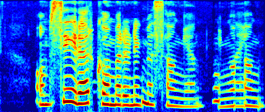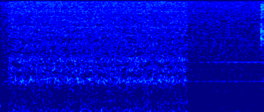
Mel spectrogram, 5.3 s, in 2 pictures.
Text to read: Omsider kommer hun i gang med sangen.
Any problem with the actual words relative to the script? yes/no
yes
